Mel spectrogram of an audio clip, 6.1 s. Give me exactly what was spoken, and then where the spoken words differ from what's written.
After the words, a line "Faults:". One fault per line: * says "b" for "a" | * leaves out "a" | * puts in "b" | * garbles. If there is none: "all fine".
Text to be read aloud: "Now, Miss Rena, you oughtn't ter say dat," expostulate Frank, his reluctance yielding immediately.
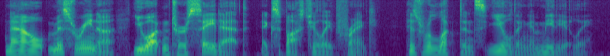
"Now, Miss Rena, you oughtn't ter say dat," expostulate Frank, his reluctance yielding immediately.
Faults:
all fine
